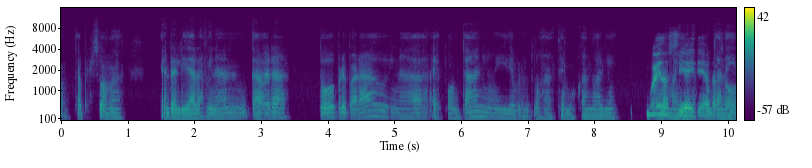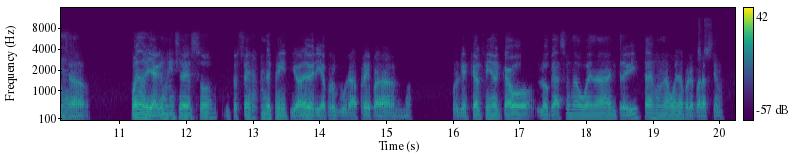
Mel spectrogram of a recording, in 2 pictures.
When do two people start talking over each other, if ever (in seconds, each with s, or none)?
9.0 s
